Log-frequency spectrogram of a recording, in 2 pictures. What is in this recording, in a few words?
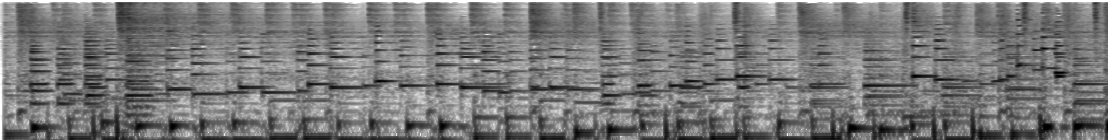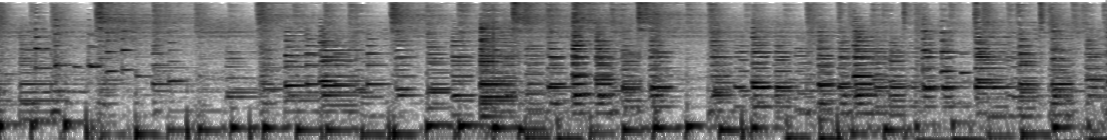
improv, jazz piano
